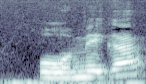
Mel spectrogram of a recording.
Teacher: não é a última, não é a penúltima, é a antepenúltima sílaba tônica, tanto que veio com acento e faz a gente saber disso.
